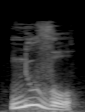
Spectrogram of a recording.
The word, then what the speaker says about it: nouveau: Nouveau. Remember, combination of A and U together, it's O.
